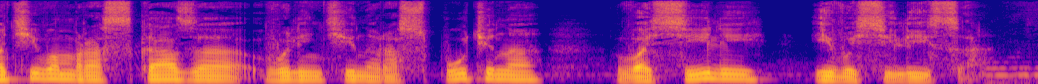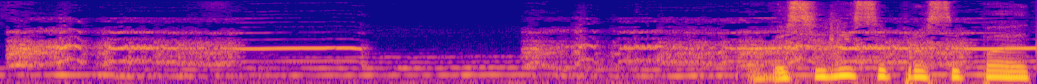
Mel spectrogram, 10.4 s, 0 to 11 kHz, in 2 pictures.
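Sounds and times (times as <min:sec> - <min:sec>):
speech: 0:00.0 - 0:05.3, 0:09.0 - 0:10.3
rooster crowing: 0:05.2 - 0:10.3.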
